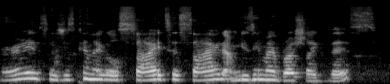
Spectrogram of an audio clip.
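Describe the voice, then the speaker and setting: This hoarse, husky-voiced woman has a medium pitch and a dark tone, moving at a moderate pace. At home, she gives a casual, chatty painting tutorial one step at a time, going over her instructions again in everyday language.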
